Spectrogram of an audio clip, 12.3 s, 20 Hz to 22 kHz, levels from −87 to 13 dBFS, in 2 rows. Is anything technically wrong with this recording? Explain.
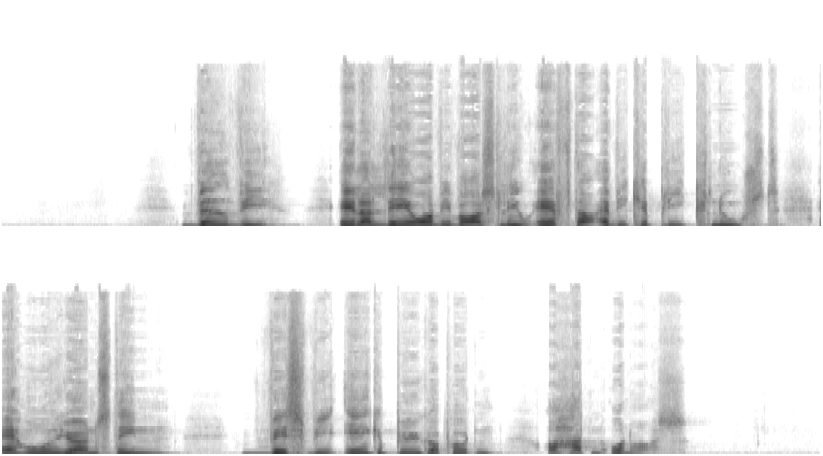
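Yes. Throughout the speech, there is crude rate conversion: the audio was taken from 48 kHz to 44.1 kHz by simply picking the nearest sample, dropping samples at a regular pattern set by the two rates, with no filtering. Those periodic skips create shifted, inharmonic copies of the speech, around 30 dB below it, heard as a gritty, inharmonic fizz that rides on louder and brighter sounds.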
